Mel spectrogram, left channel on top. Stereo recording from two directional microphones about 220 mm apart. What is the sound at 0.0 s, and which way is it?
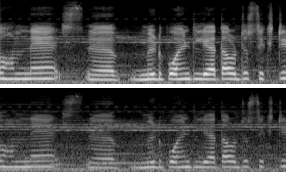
Speech, 35° left (ahead or behind).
